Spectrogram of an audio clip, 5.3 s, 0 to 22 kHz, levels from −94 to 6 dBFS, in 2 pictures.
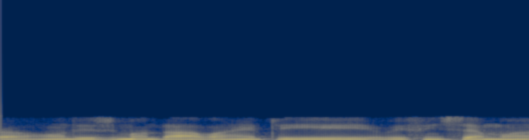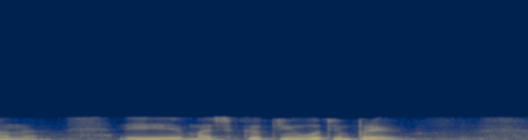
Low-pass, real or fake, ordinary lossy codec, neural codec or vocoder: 3.6 kHz; fake; MP3, 32 kbps; codec, 24 kHz, 1.2 kbps, DualCodec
